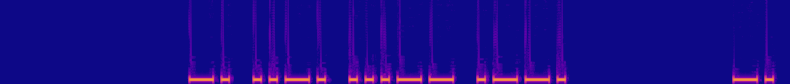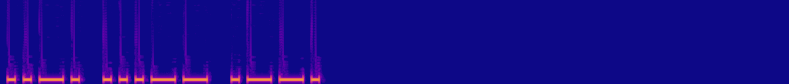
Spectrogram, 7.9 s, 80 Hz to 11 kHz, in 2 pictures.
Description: Morse code, heard as a keyed tone, about 30 wpm, 700 Hz. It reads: NF3P NF3P
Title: USA Call Signs - 4 Characters - Repeated 2x - 30wpm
